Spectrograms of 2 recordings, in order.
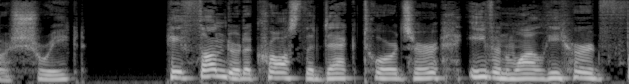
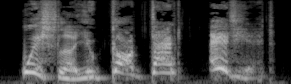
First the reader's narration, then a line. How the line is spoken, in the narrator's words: Elaine Deccan bellowed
